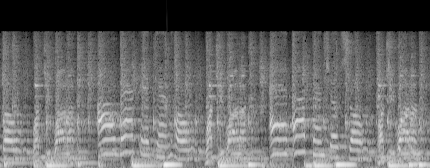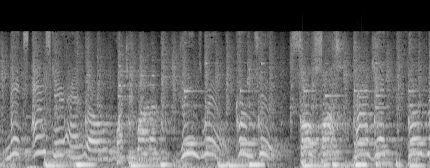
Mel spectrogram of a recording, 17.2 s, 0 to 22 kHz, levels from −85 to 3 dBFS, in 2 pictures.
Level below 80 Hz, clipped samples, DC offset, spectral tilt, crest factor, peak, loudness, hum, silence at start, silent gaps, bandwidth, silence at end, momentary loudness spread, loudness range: -20 dBFS; under 0.1%; 0.3%; -5 dB/octave; 12 dB; 0 dBFS; -13 LUFS; none; 0 s; none; 10.5 kHz; 0 s; 6 LU; 1 LU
